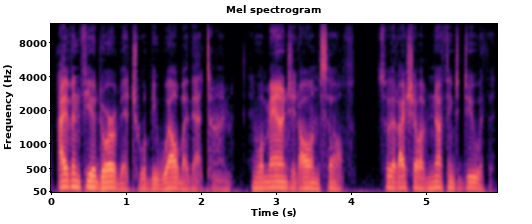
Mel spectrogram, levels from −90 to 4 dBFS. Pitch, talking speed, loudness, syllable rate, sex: 100 Hz, 240 wpm, -22 LUFS, 6.1 syllables/s, male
